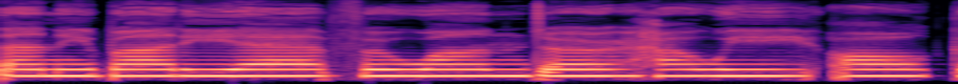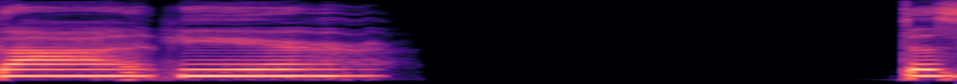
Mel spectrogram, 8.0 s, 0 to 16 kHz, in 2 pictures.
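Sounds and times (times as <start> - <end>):
person singing: 0.0 - 5.6, 7.8 - 7.9.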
